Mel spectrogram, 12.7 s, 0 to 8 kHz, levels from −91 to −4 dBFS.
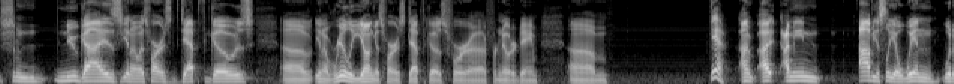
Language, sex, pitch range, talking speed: English, male, 90-130 Hz, 165 wpm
